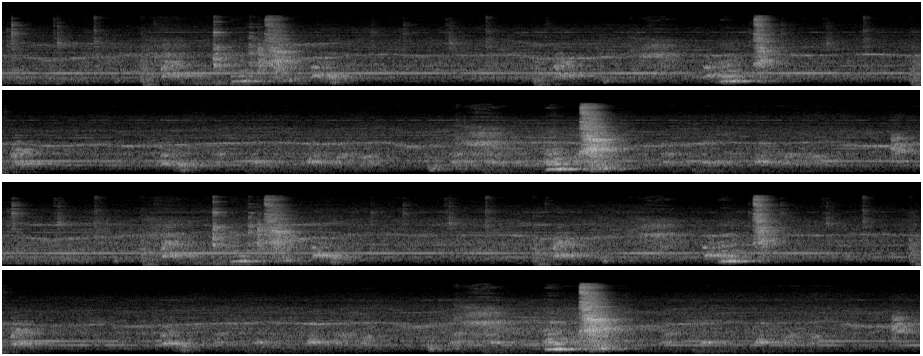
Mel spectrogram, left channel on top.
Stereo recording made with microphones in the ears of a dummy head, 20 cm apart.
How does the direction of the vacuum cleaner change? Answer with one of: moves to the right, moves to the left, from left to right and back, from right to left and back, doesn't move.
from right to left and back.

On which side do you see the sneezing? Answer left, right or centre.
right.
